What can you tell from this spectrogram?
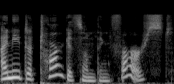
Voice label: Gnome Female error generic no target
